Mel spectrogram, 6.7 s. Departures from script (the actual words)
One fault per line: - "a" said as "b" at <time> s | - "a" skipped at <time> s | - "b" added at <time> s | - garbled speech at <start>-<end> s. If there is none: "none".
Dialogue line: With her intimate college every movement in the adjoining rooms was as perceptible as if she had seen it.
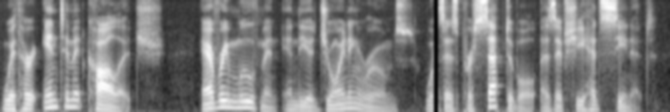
none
